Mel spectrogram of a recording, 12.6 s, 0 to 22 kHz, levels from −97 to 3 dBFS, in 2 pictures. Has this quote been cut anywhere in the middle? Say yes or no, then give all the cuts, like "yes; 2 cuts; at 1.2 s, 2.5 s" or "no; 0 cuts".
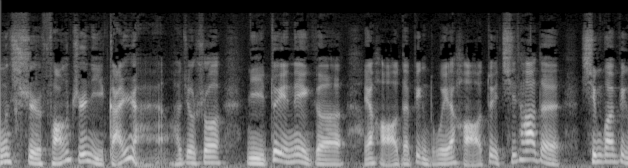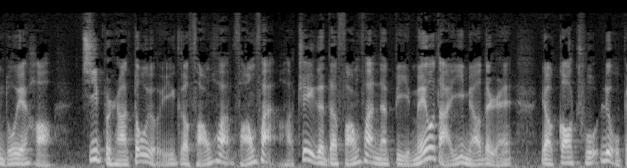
yes; 2 cuts; at 3.6 s, 4.0 s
